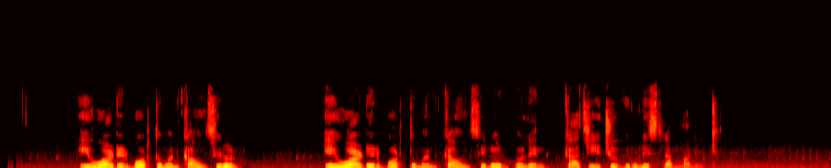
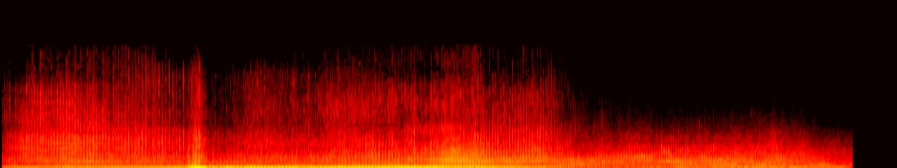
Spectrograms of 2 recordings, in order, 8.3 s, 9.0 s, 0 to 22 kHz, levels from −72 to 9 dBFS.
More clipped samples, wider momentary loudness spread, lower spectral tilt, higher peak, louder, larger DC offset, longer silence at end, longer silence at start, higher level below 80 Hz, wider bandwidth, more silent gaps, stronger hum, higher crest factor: neither; about the same, 11 LU vs 10 LU; about the same, -5.5 dB/octave vs -5.5 dB/octave; about the same, -4 dBFS vs -2 dBFS; about the same, -22 LUFS vs -22 LUFS; neither; first, 1.15 s vs 0.45 s; first, 0.8 s vs 0 s; second, -72 dBFS vs -46 dBFS; second, 11.5 kHz vs 15.5 kHz; neither; first, 60 Hz at -55 dBFS vs none; about the same, 20 dB vs 20 dB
